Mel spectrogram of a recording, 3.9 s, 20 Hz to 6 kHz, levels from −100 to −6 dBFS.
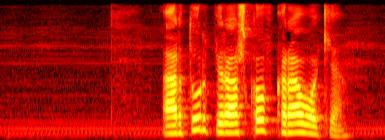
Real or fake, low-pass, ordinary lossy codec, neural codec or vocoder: real; 5.4 kHz; MP3, 48 kbps; none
